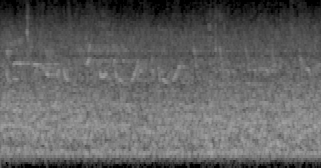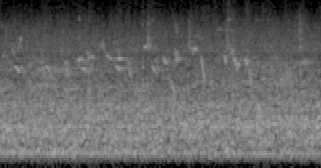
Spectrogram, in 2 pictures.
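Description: Faint, scattered high bird chirps over a steady outdoor hiss.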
